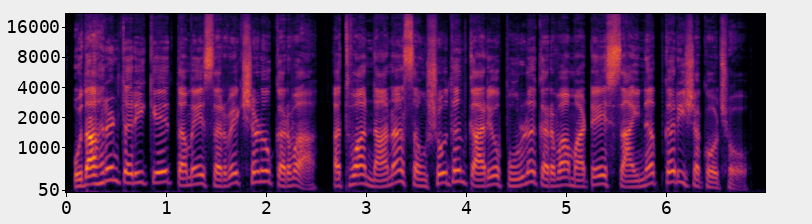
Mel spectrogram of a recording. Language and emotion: Gujarati, neutral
